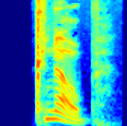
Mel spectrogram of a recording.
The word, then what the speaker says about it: knoop: In Dutch, the K is pronounced. – Knoop.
